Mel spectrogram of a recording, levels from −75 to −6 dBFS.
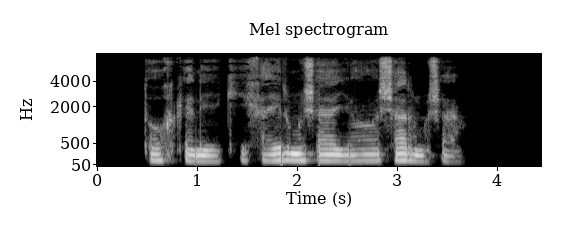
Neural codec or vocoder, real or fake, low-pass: none; real; 7.2 kHz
